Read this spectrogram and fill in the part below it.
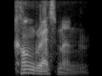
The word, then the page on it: Congressman: British English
